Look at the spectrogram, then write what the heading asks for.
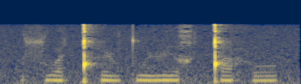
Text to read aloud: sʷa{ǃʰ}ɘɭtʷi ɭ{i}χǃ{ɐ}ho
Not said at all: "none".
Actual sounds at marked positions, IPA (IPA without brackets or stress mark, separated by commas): ǃʰ, i, a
